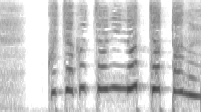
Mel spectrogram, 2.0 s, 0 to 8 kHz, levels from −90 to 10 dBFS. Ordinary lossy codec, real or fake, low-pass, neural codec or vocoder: none; real; none; none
